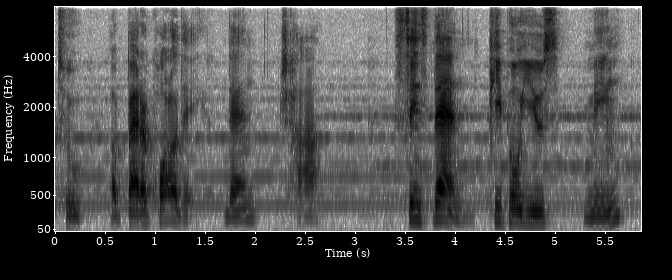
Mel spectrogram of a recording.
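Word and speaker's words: 茶: People there mostly speak Mandarin, in which the drink is pronounced cha.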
